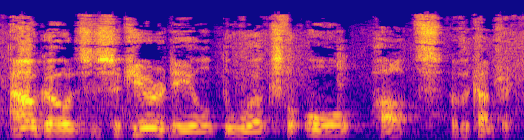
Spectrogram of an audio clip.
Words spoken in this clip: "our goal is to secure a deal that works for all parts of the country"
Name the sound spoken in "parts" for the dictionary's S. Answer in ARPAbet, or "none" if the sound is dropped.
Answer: S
